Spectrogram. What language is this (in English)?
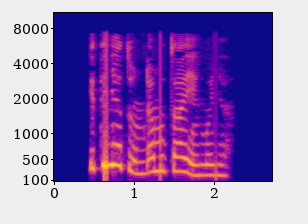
Kalenjin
